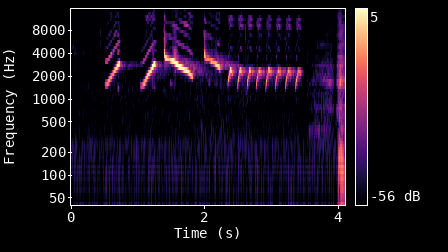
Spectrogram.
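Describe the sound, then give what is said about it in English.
A northern cardinal sings clear, loud whistles: a few rising slurred notes, then long descending sweeps, followed by a quick run of about eight repeated chirping notes. “It's that nice, clear whistle.”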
